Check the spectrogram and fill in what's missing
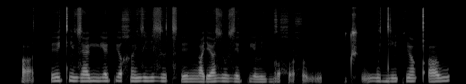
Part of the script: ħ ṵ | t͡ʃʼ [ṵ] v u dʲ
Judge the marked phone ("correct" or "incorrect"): correct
